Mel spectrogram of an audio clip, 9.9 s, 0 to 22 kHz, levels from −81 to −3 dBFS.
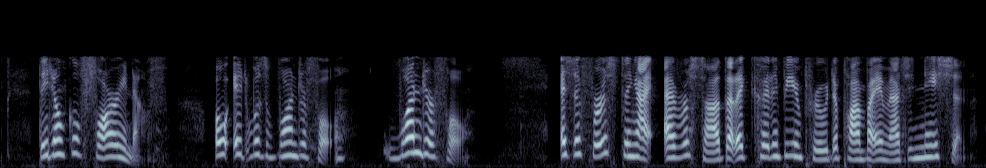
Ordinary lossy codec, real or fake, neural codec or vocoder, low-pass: AAC, 48 kbps; real; none; 5.4 kHz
